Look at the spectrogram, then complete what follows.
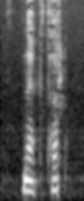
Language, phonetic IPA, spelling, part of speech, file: Polish, [ˈnɛktar], nektar, noun, LL-Q809 (pol)-nektar.wav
